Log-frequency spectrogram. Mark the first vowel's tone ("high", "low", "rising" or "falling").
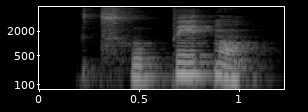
low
